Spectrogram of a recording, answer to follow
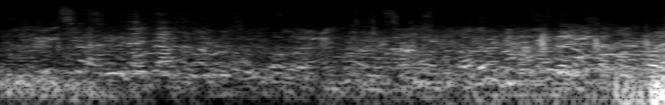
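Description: Several indistinct voices talking and calling over one another, chatter that never becomes clear words.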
